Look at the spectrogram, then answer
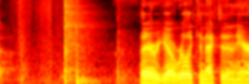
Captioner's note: ball smacking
